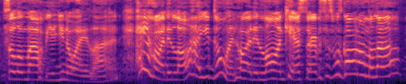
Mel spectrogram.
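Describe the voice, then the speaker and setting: A woman hosting a casual live-stream chat, playful and quick to laugh, greeting her viewers by name. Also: high-pitched, very animated, pushed and bright. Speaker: host.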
